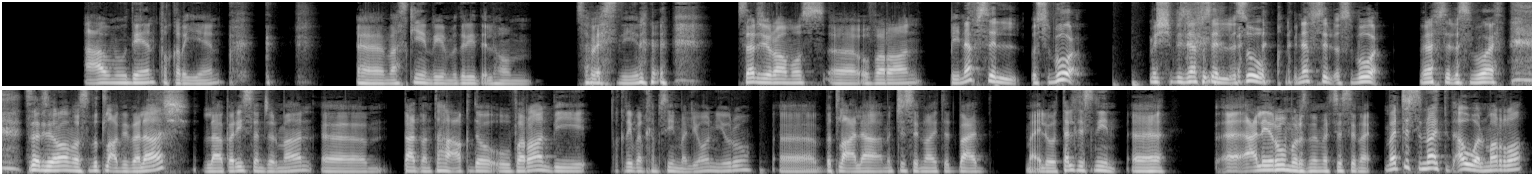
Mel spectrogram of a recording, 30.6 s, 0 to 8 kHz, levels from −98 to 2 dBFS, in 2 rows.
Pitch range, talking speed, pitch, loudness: 115-150 Hz, 105 wpm, 130 Hz, -20 LUFS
